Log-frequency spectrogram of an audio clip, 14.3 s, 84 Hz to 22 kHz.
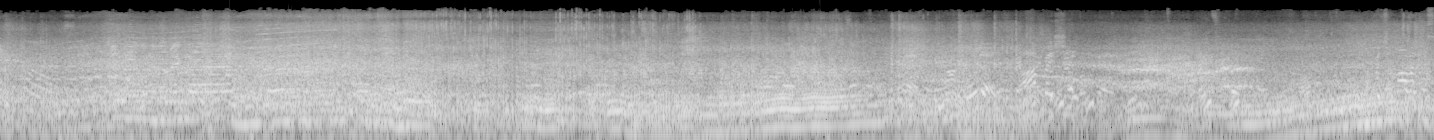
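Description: Mitsubishi Lancer Evolution IX R4 rally car's turbocharged four-cylinder engine revving hard, its pitch rising and falling through repeated gear changes. A fresh rise in revs comes near the end.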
